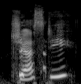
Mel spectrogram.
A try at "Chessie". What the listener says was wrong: Jessie. Chessie, not with a T. Like Jessie, but Chessie.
